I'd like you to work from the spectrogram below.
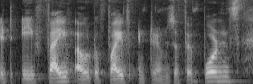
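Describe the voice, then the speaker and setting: This man has an unremarkable speaking voice and ordinary pitch variation. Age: young. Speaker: student content creator. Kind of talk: casual explainer vlog.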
